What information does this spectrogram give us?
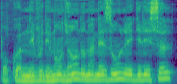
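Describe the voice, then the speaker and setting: A man's voice: lowish voice, brisk, breathy edge. A man reading an audiobook voices a spoiled young nobleman who rants in fury. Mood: furious. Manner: ranting, shouting.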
